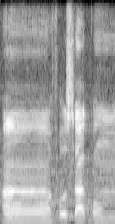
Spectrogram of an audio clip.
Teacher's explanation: we hide the sound of clear nun sakin and recite with light nasal sound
